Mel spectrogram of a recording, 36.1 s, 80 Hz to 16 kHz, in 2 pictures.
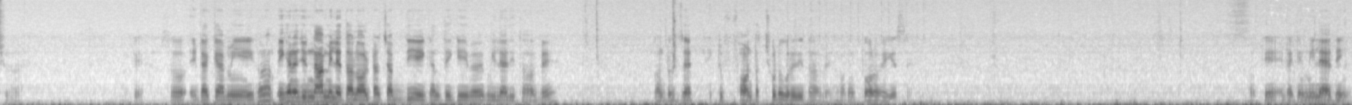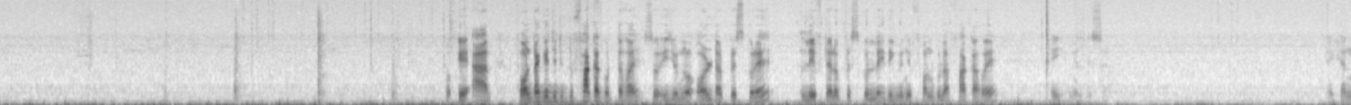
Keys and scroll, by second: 8.9 ctrl+alt+z, 16.8 Up, 17.2 Up, 17.9 Up, 21.9 ctrl+alt+space, 28.7 alt+Right, 29.3 alt+Right, 30.0 alt+Right.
